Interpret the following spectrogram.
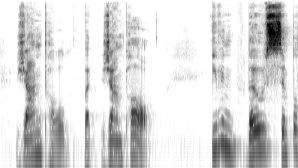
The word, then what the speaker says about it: Jean-Paul: Beanpole's real name, I learned, was not Jean-Paul, but Jean-Paul. Even those simple syllables took some mastering.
